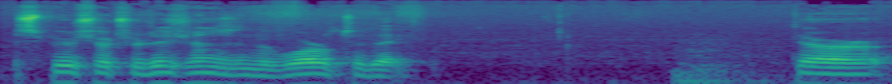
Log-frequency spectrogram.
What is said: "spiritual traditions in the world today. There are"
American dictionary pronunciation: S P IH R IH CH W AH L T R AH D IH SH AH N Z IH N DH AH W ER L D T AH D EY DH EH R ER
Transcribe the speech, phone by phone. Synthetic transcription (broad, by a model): S P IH R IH CH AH L T R AH D IH SH AH N Z IH N DH AH W ER L D T AH D EY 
